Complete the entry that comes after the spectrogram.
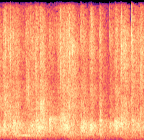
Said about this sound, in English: we give that some round of applause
